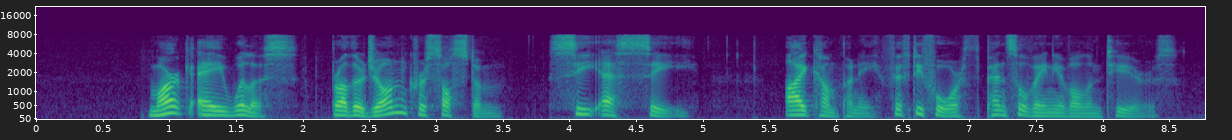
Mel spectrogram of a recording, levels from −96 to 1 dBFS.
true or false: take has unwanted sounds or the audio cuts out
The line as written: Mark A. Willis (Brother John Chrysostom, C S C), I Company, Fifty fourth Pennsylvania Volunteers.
false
